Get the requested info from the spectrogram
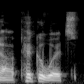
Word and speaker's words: Pickowicz: I'll tell you, but my name is Nate, N-A-T-E, and then Pickowicz, P-I-C-K-O-W-I-C-Z. I tell people you can pick your friends, but you can't pick your wits, so that's how you pronounce my last name, Pickowicz.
